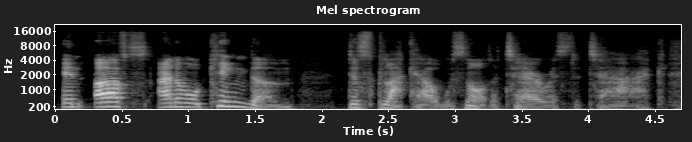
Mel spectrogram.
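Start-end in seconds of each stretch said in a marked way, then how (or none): 2.2-4.6 breathy secret whisper, all air. Acted. Villain whispering the plan to himself. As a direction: lean in and hiss the secret softly.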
